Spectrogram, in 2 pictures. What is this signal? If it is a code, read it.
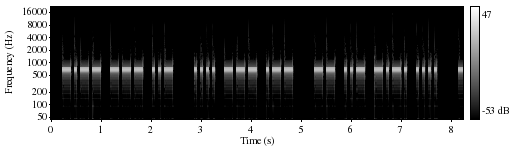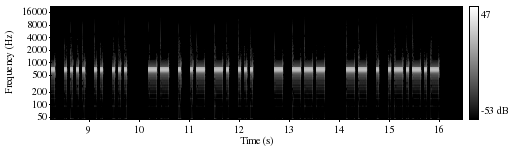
Morse code, heard as a keyed tone, about 20 wpm, 700 Hz. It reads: YOU HOW MUCH THIS MEANS TO ME.
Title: Sentences with 5-Word Phrases - 20wpm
